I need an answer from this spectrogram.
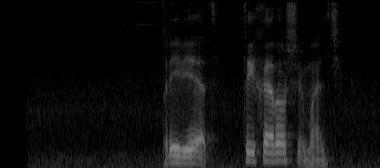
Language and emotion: Russian, positive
